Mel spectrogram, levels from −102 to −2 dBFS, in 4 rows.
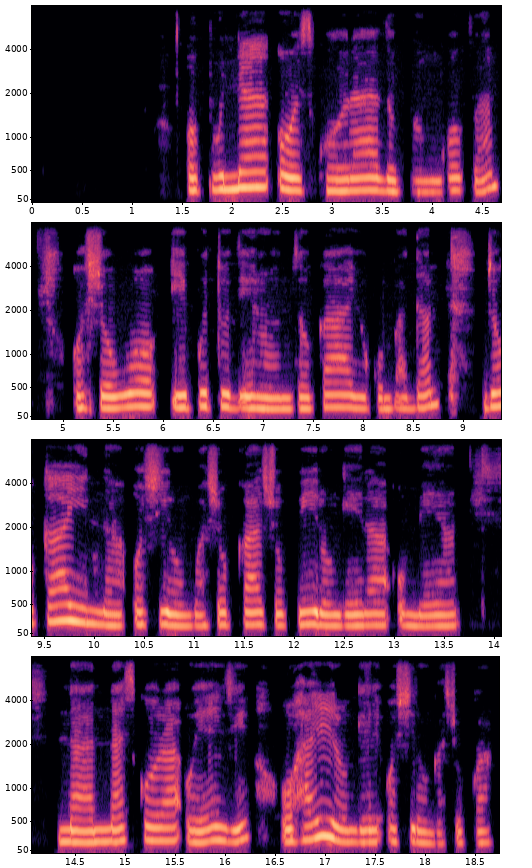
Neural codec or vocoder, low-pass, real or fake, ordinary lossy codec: none; 7.2 kHz; real; Opus, 64 kbps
